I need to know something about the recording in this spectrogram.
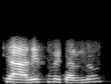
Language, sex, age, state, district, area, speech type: Hindi, female, 30-45, Uttar Pradesh, Hardoi, rural, conversation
